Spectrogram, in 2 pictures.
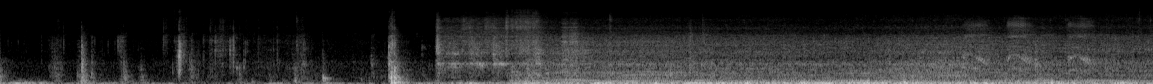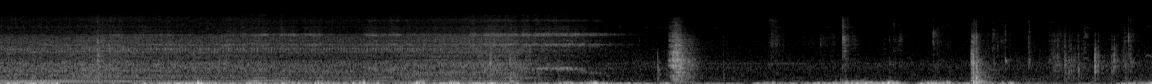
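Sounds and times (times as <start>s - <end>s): car engine running: 4.4s - 17.7s.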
